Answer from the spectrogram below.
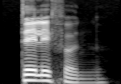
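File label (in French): "telephone", French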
